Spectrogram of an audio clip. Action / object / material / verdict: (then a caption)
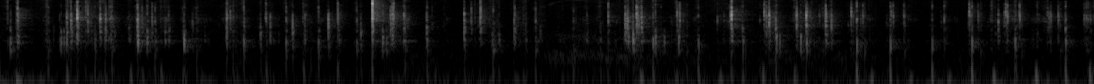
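tap / plastic handheld game console / plastic / none. Fingertips click the buttons and handle the shell of a small, hollow blue plastic handheld game console held close. A rapid, uneven run of bright, dry plastic clicks and taps is heard, with light scraping between them. Each click stops almost at once.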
